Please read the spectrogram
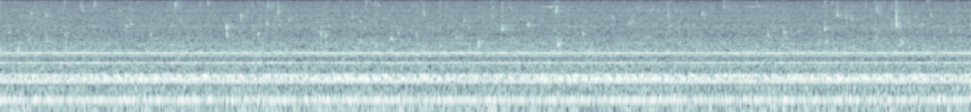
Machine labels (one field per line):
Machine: pump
